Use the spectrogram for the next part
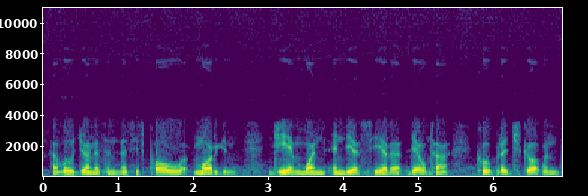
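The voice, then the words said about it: Marvellous accent. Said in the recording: “what a marvellous accent.”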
